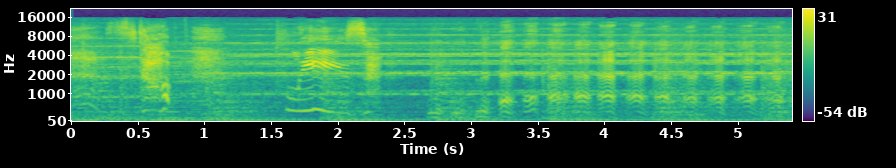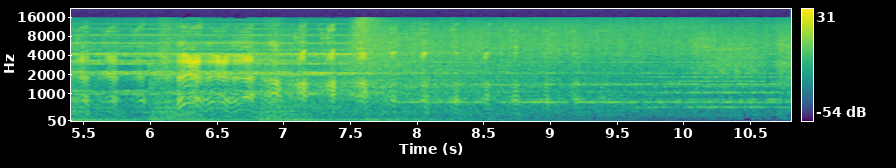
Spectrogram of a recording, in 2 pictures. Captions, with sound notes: Stop. Please. [laughing]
